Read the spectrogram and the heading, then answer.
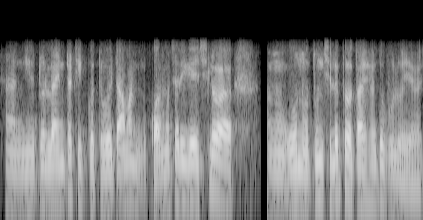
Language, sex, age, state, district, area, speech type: Bengali, male, 60+, West Bengal, Purba Medinipur, rural, conversation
